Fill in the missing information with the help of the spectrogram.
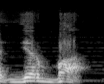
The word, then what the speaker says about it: дерба: А, а название, в общем-то, происходит от слова «дерба» э, или «дербина», а вот именно Дерба, ударение а, да, на Дерба.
